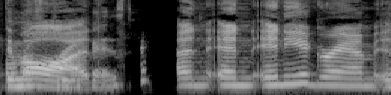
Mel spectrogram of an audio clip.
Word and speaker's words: Enneagram: explain an Enneagram? Is that how you say it, right? Yep. Enneagram?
